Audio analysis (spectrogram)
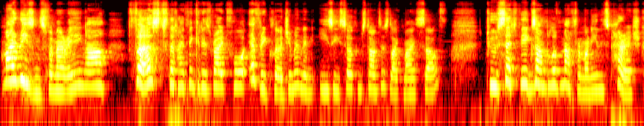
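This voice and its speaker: A woman's voice: a little high, normal speed, a bit bright, lightly acted. A woman playing a solemn, self-satisfied clergyman in an audiobook drama, speaking in a pompous, formal, long-winded way. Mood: pompous, orderly.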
